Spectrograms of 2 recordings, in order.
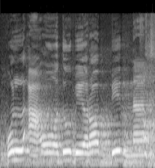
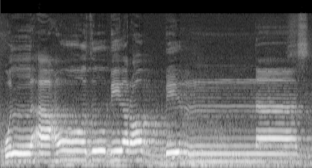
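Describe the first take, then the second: First: The nn is short with no nasal hum. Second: The nn is held long through the nose. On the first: The speaker calls it wrong. "kalau dia tidak didengungkan, tidak ada suara yang keluar dari hidung" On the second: The speaker calls it right. "harus keluarkan dulu dari hidung"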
